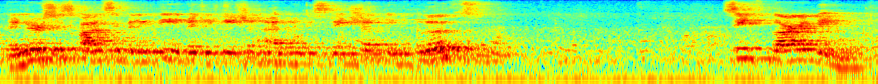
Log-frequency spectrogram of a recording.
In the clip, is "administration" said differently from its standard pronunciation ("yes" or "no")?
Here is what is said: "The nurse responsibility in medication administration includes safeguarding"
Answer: yes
